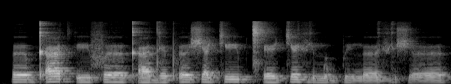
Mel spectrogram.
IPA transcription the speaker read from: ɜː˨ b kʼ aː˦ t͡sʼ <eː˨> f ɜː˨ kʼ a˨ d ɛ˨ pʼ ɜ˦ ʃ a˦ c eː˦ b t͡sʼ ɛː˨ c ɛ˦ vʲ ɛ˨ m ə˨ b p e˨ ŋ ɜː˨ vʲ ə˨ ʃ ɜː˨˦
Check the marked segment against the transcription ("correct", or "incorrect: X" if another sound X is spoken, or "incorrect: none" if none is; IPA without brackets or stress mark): correct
